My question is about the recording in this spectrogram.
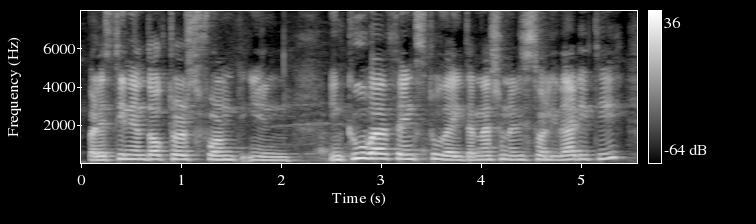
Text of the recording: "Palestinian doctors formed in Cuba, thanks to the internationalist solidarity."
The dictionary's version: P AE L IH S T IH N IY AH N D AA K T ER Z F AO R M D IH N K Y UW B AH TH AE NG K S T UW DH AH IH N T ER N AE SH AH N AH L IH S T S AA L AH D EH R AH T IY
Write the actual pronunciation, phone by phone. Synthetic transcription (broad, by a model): P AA L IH S T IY N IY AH N D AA K T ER S F AO R M D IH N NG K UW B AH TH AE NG K S T UW DH AH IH N T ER N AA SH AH N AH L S S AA L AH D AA R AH T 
